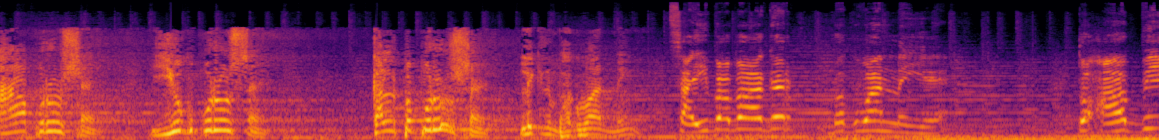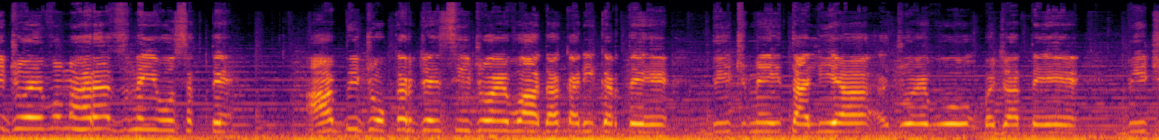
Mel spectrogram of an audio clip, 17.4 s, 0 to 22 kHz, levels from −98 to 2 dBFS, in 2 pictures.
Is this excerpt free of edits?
no; 1 cut; at 4.9 s

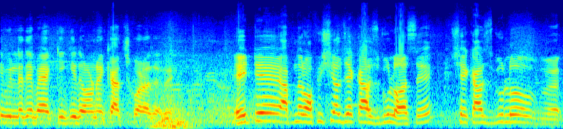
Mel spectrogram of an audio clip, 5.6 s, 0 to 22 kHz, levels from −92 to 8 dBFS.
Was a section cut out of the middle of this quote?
no; 0 cuts

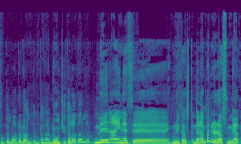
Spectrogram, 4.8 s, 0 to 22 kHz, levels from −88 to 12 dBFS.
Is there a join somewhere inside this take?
yes; 1 cut; at 1.8 s

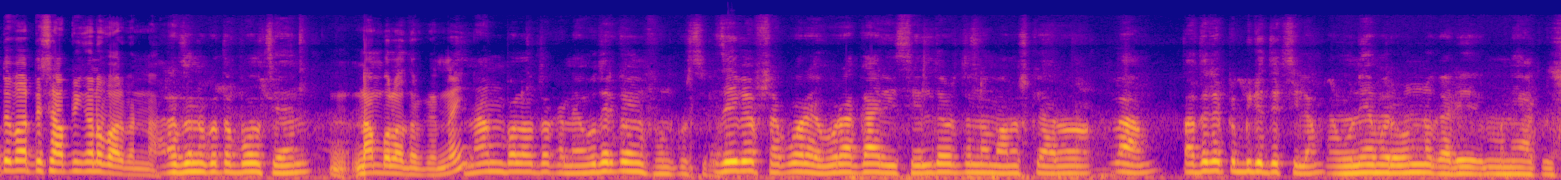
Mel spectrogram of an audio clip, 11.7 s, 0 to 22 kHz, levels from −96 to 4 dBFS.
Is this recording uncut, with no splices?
no; 4 cuts; at 1.2 s, 5.4 s, 8.4 s, 10.0 s

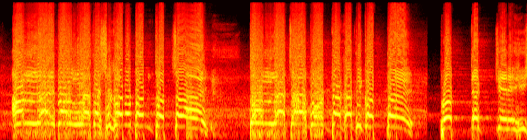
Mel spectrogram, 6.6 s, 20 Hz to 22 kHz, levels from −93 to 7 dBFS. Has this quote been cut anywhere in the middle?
yes; 1 cut; at 5.3 s

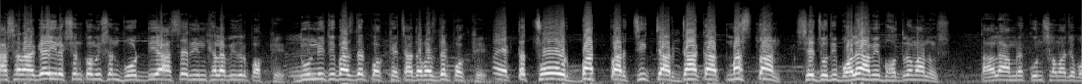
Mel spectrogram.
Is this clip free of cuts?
no; 3 cuts; at 2.8 s, 5.0 s, 7.9 s

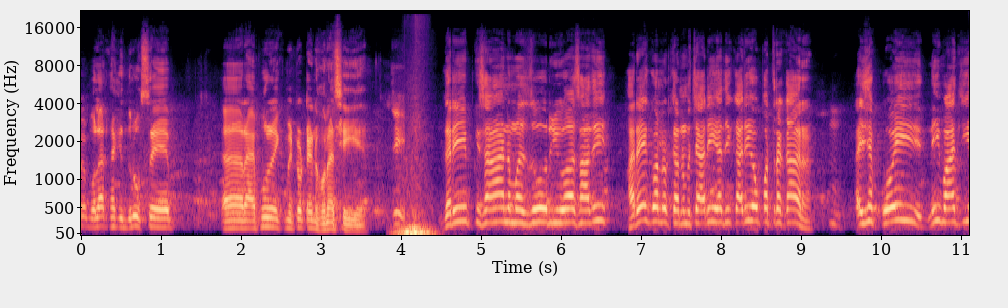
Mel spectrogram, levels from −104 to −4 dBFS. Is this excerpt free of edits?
no; 1 cut; at 4.2 s

